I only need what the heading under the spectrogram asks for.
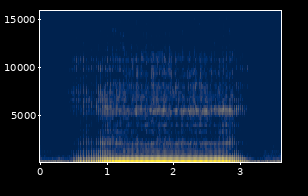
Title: best snoring sound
